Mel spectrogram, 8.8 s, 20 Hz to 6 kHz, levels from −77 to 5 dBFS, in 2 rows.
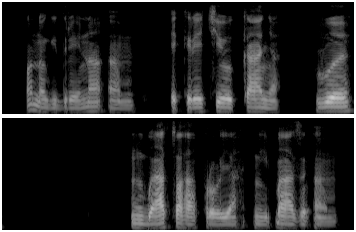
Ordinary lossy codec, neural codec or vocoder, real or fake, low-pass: none; none; real; 5.4 kHz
